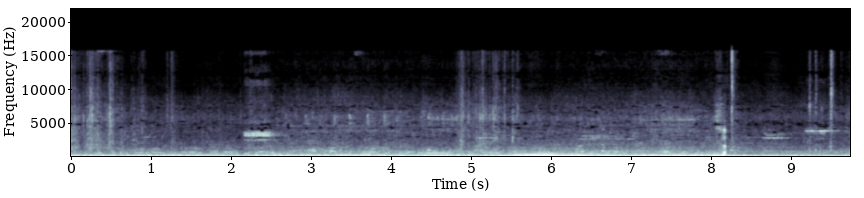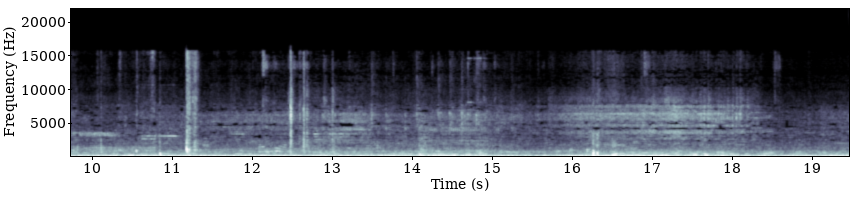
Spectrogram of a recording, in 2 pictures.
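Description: Busy roadside ambience: a steady low rumble of road traffic with indistinct background voices, and a few sharp clicks scattered through it.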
